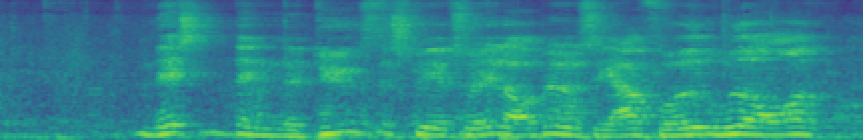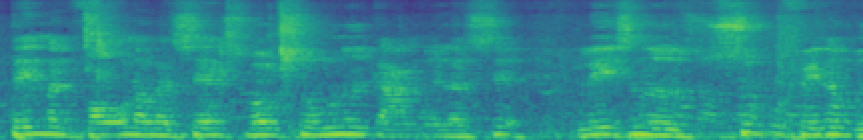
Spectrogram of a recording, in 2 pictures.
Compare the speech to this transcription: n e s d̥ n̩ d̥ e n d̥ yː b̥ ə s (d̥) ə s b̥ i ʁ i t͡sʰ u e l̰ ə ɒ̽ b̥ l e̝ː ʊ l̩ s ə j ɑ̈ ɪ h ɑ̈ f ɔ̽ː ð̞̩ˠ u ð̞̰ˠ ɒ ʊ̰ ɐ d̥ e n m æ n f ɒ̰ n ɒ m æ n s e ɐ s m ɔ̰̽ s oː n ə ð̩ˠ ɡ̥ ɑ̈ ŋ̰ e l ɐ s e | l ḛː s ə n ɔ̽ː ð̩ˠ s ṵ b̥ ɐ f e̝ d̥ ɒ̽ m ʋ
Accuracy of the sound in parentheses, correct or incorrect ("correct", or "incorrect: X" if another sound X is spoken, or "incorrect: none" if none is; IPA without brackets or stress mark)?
correct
